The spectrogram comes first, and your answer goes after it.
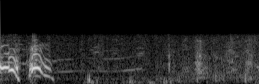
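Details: Yakutian Laika puppies: two sharp, harmonic-rich yelps in quick succession, followed by a faint, thin, drawn-out whine over quiet rustling.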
